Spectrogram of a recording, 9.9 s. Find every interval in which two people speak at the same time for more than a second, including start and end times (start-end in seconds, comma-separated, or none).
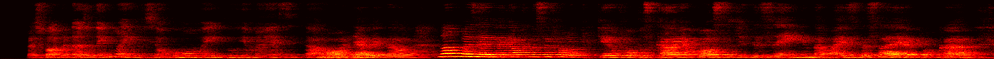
none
